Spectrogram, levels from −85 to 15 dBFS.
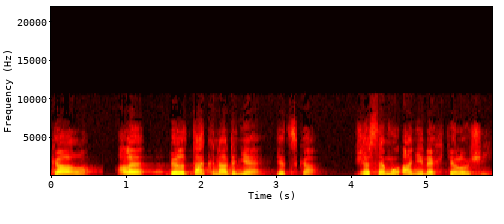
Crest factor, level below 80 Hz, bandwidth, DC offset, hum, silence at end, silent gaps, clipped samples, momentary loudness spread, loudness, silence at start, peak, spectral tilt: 18 dB; -60 dBFS; 10.5 kHz; under 0.1%; none; 0.05 s; none; under 0.1%; 13 LU; -21 LUFS; 0 s; -4 dBFS; -6.5 dB/octave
